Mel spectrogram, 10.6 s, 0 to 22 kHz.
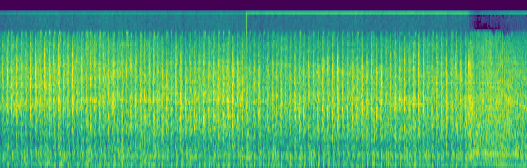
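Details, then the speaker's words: Honda CBR1000F, a landfill restoration bike, running after reassembly: loud, fast clattering rattle about three or four beats a second; something mechanical is loose and the cause is unknown. "there's one final fly in the ointment which is in the form of the engine developing a very disturbing worryingly alarming [Applause] loud rattling noise"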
